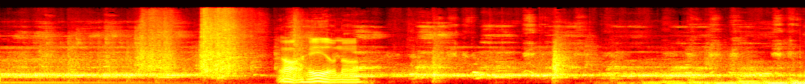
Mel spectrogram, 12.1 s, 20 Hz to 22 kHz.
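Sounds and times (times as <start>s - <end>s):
droning music: 0.0s - 12.0s.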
